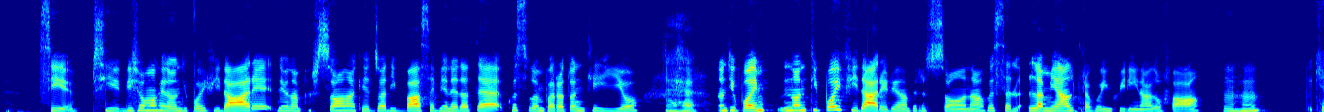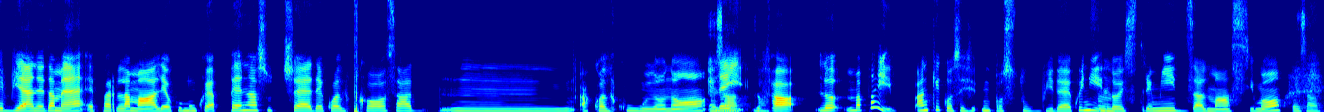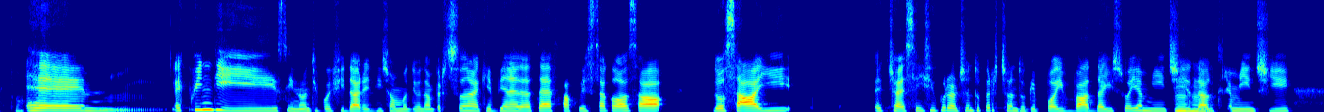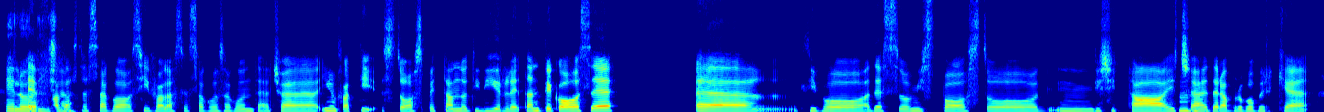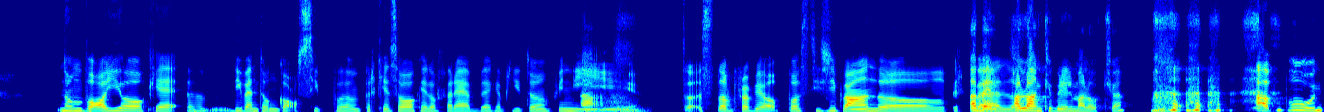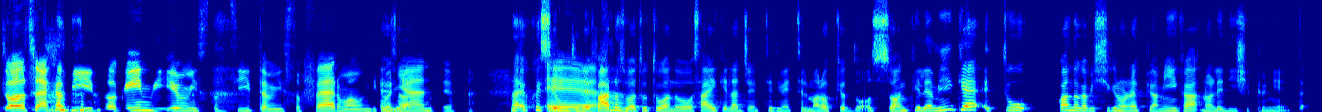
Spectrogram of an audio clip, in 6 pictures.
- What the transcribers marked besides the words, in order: tapping; drawn out: "mhmm"; other background noise; drawn out: "Ehm"; drawn out: "quindi"; "cioè" said as "ceh"; "Cioè" said as "ceh"; drawn out: "ehm"; "proprio" said as "propro"; in English: "gossip"; sigh; drawn out: "Quindi"; drawn out: "posticipando"; "cioè" said as "ceh"; giggle; other noise
- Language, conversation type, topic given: Italian, unstructured, Qual è la cosa più importante in un’amicizia?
